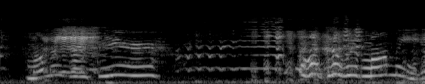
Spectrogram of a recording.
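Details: Nigerian Dwarf goat in labour on a homestead during kidding season, giving long, loud, quavering bleats, one held steady, another swooping down at the end, with background voices.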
